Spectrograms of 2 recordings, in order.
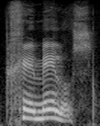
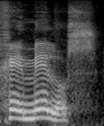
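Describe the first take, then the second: Both takes have the same delivery.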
